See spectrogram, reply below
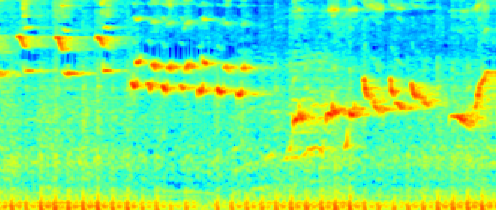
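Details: White-rumped shama sunbathing next to a main road sings a high repeated note series, then a quick trill and bending, warbled whistles, loud above a steady low throbbing noise.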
